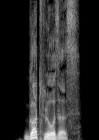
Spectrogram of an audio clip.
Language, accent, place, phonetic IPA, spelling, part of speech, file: German, Germany, Berlin, [ˈɡɔtˌloːzəs], gottloses, adjective, De-gottloses.ogg
- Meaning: strong/mixed nominative/accusative neuter singular of gottlos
